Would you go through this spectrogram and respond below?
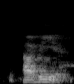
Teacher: el acento le proporciona la suficiente fuerza para separarse de la otra y se produce un hiato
